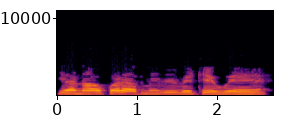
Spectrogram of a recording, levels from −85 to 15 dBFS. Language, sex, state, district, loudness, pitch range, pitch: Hindi, male, Bihar, Saran, -14 LUFS, 190-215 Hz, 200 Hz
